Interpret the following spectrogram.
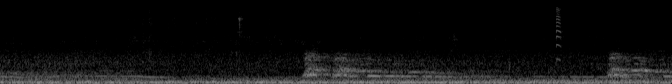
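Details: Puppy wanting to play gives drawn-out whining calls, a low sliding whine early, then two higher wavering whines that fall in pitch near the middle and end, over a steady low rumble of background noise.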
